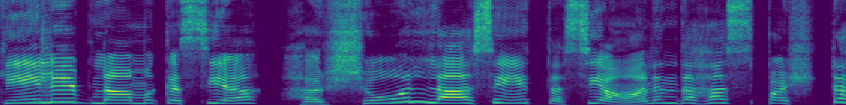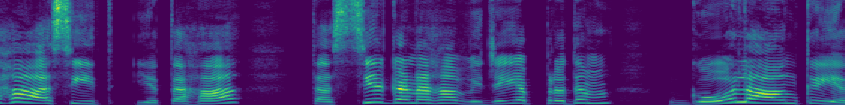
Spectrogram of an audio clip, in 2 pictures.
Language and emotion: Sanskrit, happy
